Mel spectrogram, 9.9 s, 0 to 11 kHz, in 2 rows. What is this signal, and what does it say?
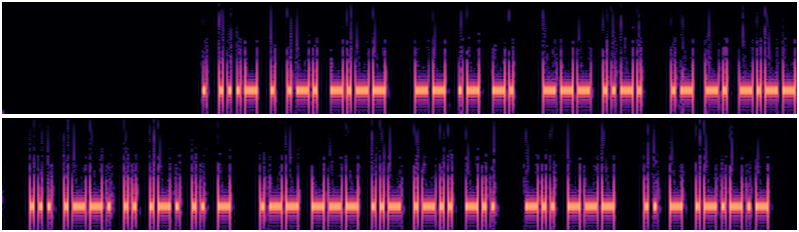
Morse code, heard as a keyed tone, about 44 wpm, 700 Hz. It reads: EVERY MAN OF ANY SPIRIT WOULD DO IT.
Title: Sentences from Top 1400 Words 45wpm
